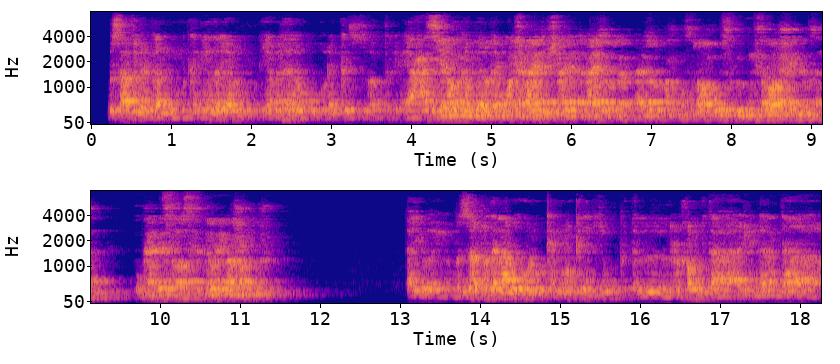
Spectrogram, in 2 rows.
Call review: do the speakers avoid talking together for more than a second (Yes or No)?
No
